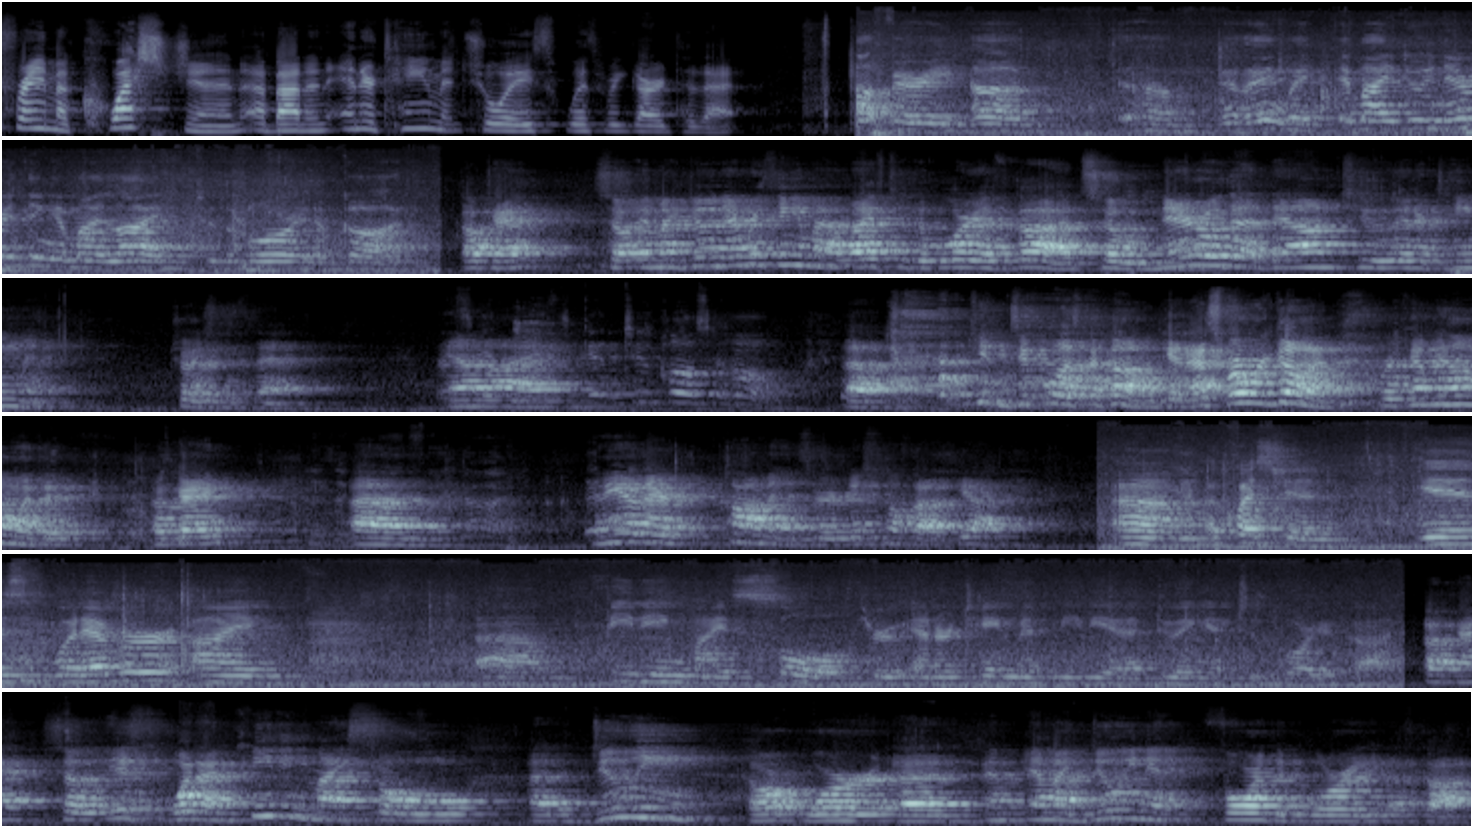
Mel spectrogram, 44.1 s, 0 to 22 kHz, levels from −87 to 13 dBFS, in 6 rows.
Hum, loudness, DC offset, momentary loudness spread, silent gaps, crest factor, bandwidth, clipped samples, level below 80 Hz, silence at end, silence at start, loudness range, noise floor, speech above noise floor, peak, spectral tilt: none; -25 LUFS; under 0.1%; 17 LU; none; 24 dB; 18 kHz; under 0.1%; -58 dBFS; 0 s; 0 s; 11 LU; -59 dBFS; 34 dB; -2 dBFS; -3.5 dB/octave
